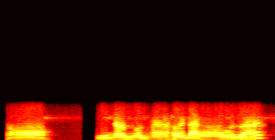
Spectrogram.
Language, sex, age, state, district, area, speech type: Assamese, female, 60+, Assam, Majuli, urban, conversation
